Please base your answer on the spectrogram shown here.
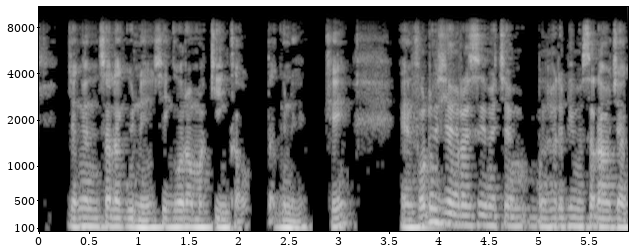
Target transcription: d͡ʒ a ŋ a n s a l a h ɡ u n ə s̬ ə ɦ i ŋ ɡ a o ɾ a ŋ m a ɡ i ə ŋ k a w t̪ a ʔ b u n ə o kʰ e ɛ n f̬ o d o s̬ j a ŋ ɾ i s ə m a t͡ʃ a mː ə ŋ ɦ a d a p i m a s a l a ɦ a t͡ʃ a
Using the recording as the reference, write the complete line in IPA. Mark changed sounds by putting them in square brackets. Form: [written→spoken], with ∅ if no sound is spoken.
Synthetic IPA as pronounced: d͡ʒ a ŋ a n s a l a h ɡ u n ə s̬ ə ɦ i ŋ ɡ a o ɾ a ŋ m a [ɡ→k] i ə ŋ k a w t̪ a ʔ [b→ɡ] u n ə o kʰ e ɛ n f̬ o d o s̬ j a ŋ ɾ [i→a] s ə m a t͡ʃ a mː ə ŋ ɦ a d a p i m a s a l a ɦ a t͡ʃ a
